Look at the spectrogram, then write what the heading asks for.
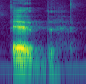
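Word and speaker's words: עד: matter will turn out the word until okay which is ad ad until could also be pronounced ed which is witness so one finds the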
